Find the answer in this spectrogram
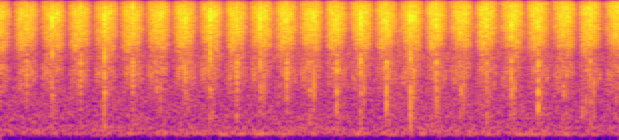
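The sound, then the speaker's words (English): Palms rubbing briskly together during a self-massage exercise: many quick, even strokes of dry, rasping friction in a steady rhythm. “Rub the palms once more.”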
